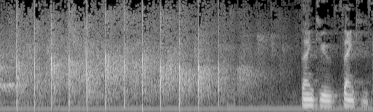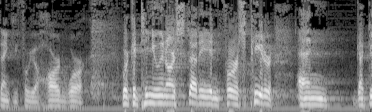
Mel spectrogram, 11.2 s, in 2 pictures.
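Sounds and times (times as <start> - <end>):
audience applauding the choir: 0.0 - 4.3
speech: 4.5 - 11.1.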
